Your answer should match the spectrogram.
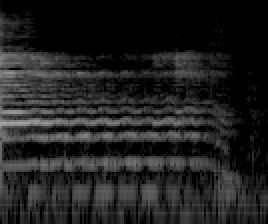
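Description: A single note picked on a Stratocaster-style electric guitar and held with a fast vibrato, its pitch wavering quickly, dying away after about a second and a half.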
